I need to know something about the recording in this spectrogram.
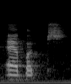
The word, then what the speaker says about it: abbot: इसका जो प्रोनाउंसिएशन है थोड़ा सा डिफरेंट है। इसका प्रोनाउंसिएशन है एबट।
